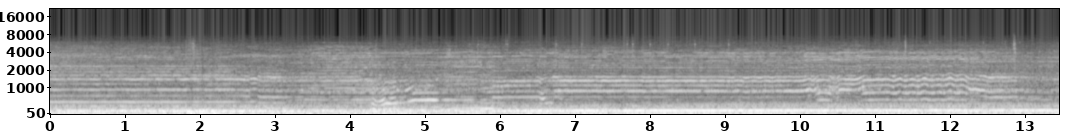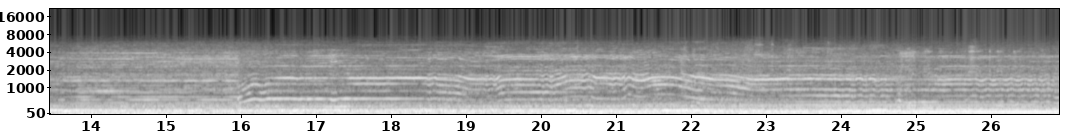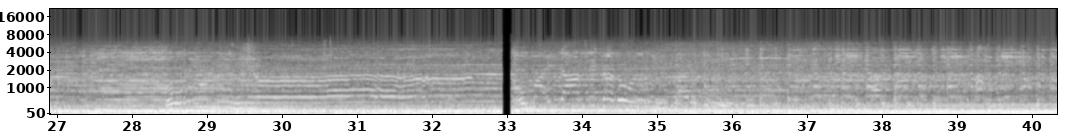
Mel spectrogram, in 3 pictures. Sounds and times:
Car: 0:00.0 - 0:40.3.

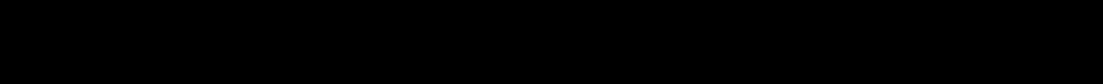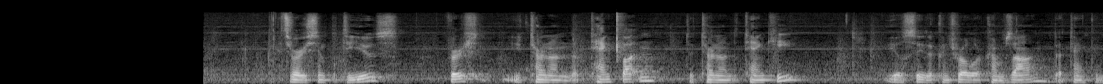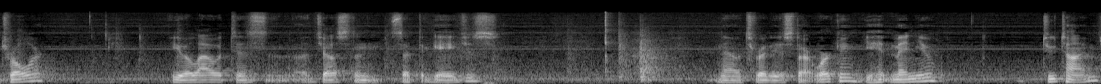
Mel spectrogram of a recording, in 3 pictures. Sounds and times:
Speech: 0:13.8 - 0:19.1, 0:19.9 - 0:22.6, 0:23.8 - 0:27.1, 0:29.2 - 0:31.6, 0:32.3 - 0:33.0.

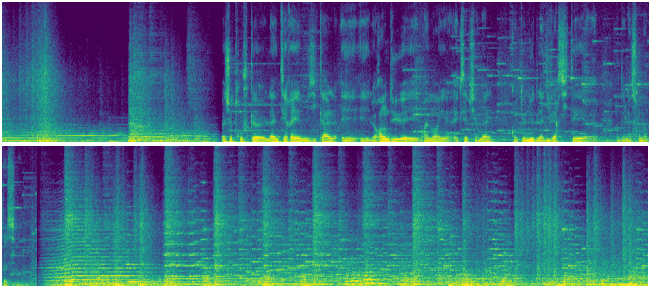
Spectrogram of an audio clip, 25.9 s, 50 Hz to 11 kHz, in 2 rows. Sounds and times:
Music: 0:00.0 - 0:25.8
Speech: 0:04.4 - 0:13.6.

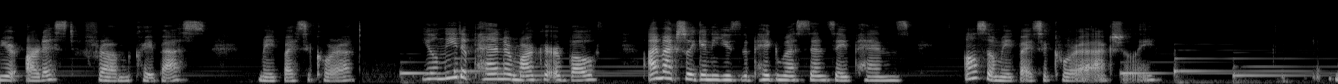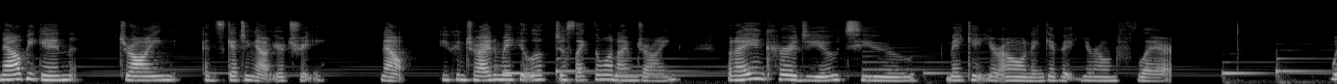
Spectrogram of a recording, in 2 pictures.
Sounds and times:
Speech: 0:00.0 - 0:03.6, 0:04.2 - 0:09.1, 0:09.7 - 0:11.6, 0:13.2 - 0:16.6, 0:17.2 - 0:25.1
Music: 0:00.0 - 0:26.7.

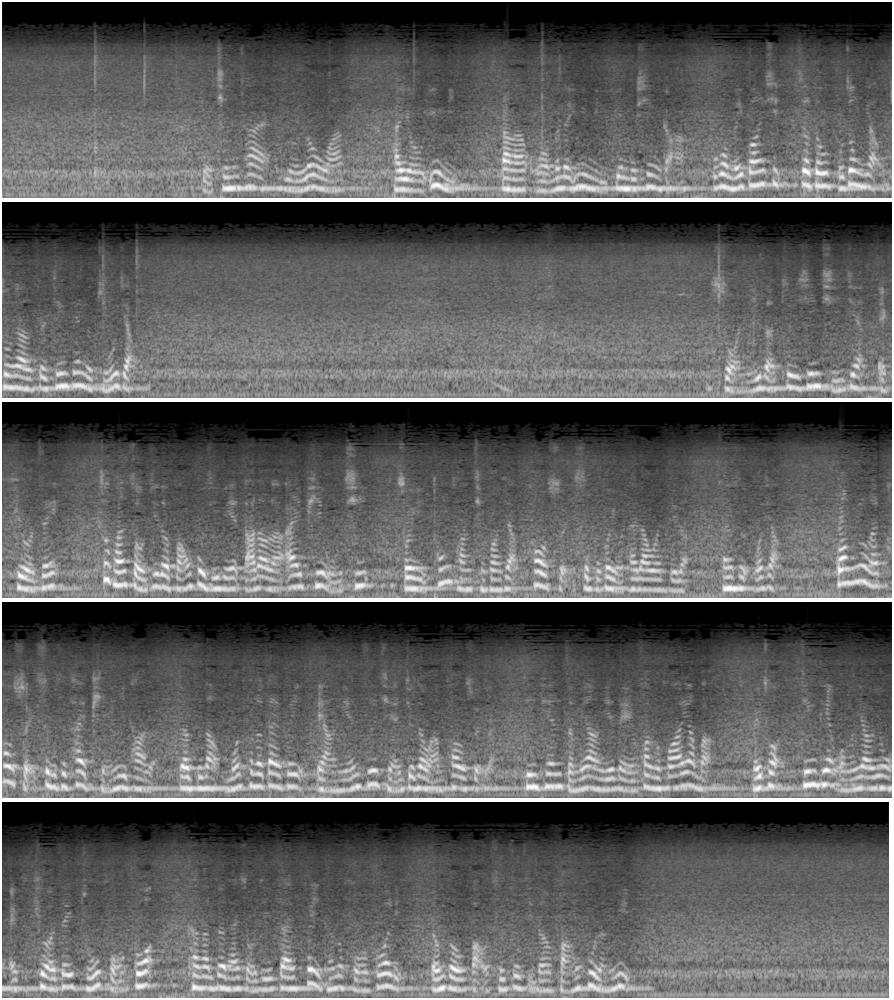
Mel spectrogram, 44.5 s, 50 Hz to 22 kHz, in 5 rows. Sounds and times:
Boiling: 0:00.0 - 0:44.4
Speech: 0:01.8 - 0:10.4, 0:16.0 - 0:42.1.

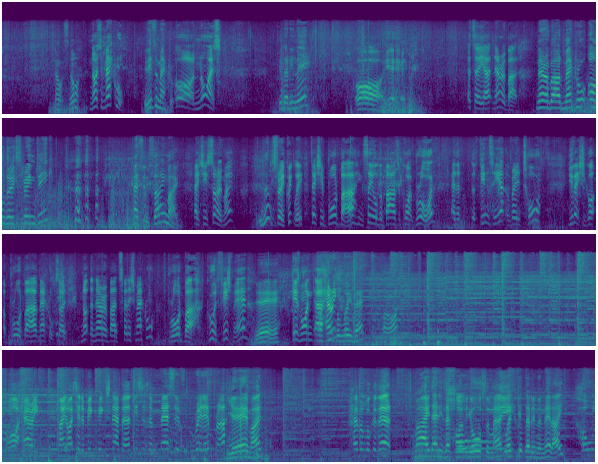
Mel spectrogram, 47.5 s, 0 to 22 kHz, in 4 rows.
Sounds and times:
Outside, rural or natural: 0:00.0 - 0:47.5.

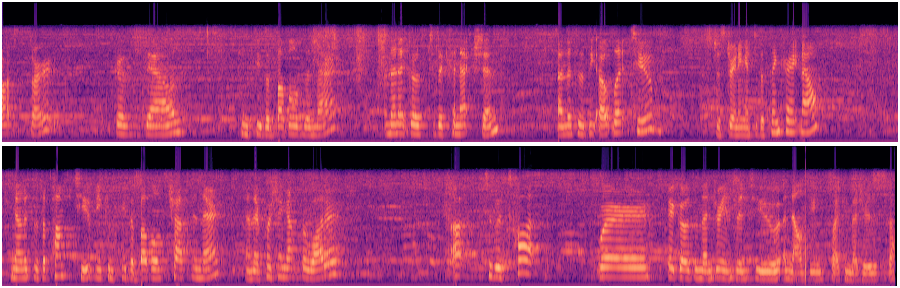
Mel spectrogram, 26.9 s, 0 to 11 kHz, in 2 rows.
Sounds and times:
Speech: 0:00.0 - 0:00.8, 0:01.7 - 0:02.8, 0:03.6 - 0:05.1, 0:05.7 - 0:07.5, 0:08.4 - 0:10.0, 0:10.6 - 0:12.3, 0:13.6 - 0:18.6, 0:20.1 - 0:21.6, 0:22.3 - 0:26.8
Music: 0:00.0 - 0:26.8.

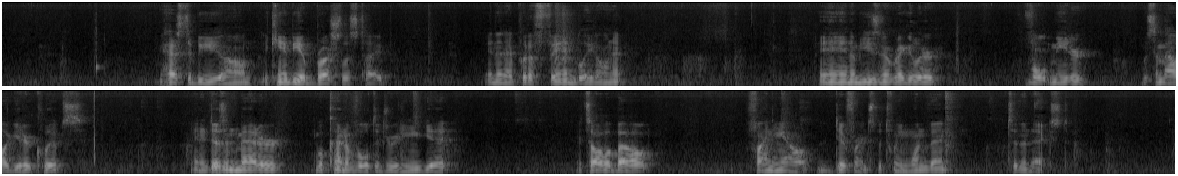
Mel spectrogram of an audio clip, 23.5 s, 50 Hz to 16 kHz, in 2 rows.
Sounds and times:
Inside, small room: 0:00.0 - 0:23.4
Speech: 0:01.6 - 0:03.9, 0:04.8 - 0:06.3, 0:08.2 - 0:09.5, 0:10.2 - 0:12.7, 0:13.6 - 0:16.4, 0:17.5 - 0:18.3, 0:19.2 - 0:22.5.

